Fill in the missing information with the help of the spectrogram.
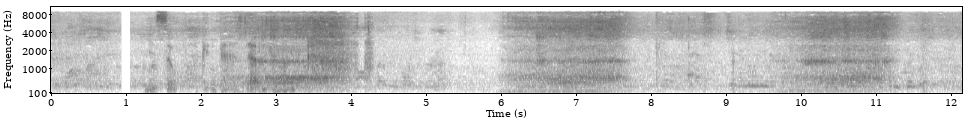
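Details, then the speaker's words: A drunk adult man sound asleep on a couch, recorded from upstairs: loud, harsh, noisy snores on each breath, about 16 per minute, in a small room; heavy snoring. "he's on the couch sleeping and he was drunk now he's sound asleep and he's snoring so you got to listen to this it's so funny"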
